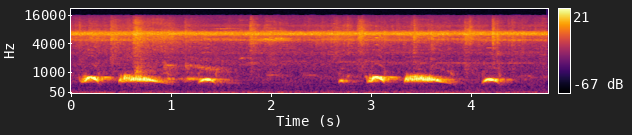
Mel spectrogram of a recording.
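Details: Spotted dove, a caged decoy bird with a whistle-type voice; clear low coos in groups, a short note then a longer sliding coo and a final short note, repeated twice, with faint high-pitched background hum.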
